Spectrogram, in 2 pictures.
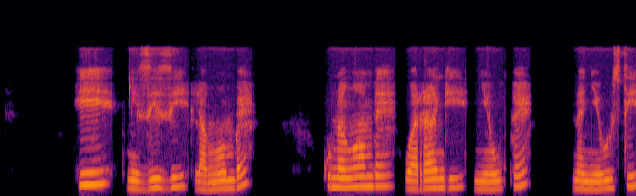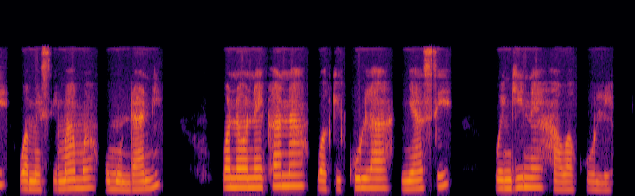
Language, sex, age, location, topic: Swahili, female, 36-49, Kisumu, agriculture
